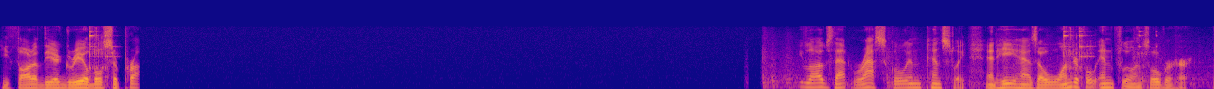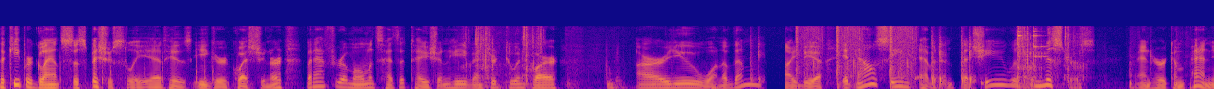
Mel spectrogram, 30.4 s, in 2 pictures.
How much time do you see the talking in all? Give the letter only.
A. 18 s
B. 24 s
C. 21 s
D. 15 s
C.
